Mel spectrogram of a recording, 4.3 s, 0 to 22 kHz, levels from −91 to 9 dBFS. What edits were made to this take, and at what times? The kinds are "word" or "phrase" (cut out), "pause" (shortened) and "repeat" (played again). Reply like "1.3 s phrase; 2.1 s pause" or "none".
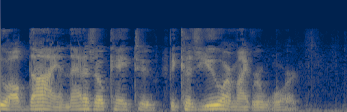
2.1 s pause; 3.1 s word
